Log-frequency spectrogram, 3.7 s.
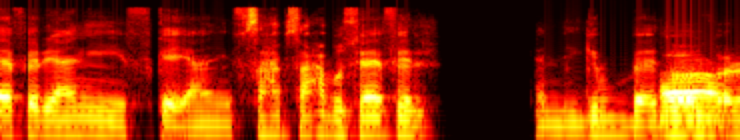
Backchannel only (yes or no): yes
